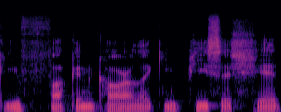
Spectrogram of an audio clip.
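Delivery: mock pissed-off swearing, hushed and angry. Recounting swearing at a car that beeped at them, retelling angry swearing. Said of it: "I sounded all angry and, you know, pissed off".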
